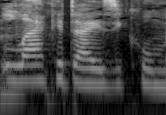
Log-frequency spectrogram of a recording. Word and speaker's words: lackadaisical: I think a lot of people do say lackadaisical because the shortened version is lax, so they think it's lackadaisical, but it's actually lackadaisical, which means lacking enthusiasm and determination, or basically lazy.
